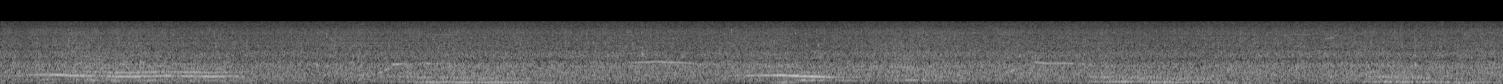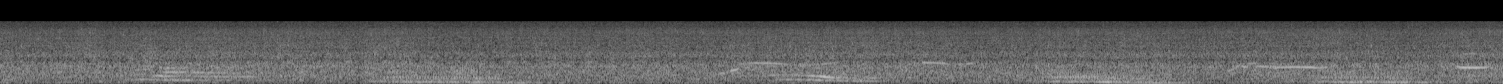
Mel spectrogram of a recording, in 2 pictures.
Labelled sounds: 6.3	7.0	humpback whale, 0.91 to 1.2 kHz
10.3	10.8	humpback whale, 0.94 to 1.1 kHz
22.4	22.9	humpback whale, 0.91 to 1.1 kHz
24.2	24.6	humpback whale, 0.91 to 1.1 kHz
27.6	28.3	humpback whale, 0.78 to 0.91 kHz
29.6	29.9	humpback whale, 0.78 to 0.88 kHz

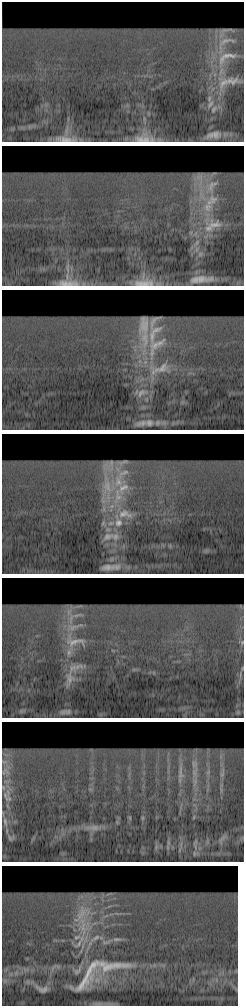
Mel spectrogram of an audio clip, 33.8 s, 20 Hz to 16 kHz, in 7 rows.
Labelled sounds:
0.6	1.0	humpback whale, 0.80 to 1.1 kHz
2.3	3.4	humpback whale, 0.80 to 4.4 kHz
3.9	4.8	humpback whale, 0.80 to 7.6 kHz
5.4	5.6	humpback whale, 0.93 to 1.1 kHz
6.8	7.5	humpback whale, 0.93 to 3.2 kHz
8.2	9.3	humpback whale, 0.80 to 6.4 kHz
11.1	14.5	humpback whale, 0.83 to 7.9 kHz
16.5	17.9	humpback whale, 0.83 to 7.8 kHz
18.5	19.0	humpback whale, 0.83 to 1.3 kHz
20.6	21.1	humpback whale, 0.80 to 7.6 kHz
21.8	22.5	humpback whale, 1.1 to 1.4 kHz
24.0	24.4	humpback whale, 0.80 to 4.3 kHz
25.3	26.3	humpback whale, 0.80 to 1.1 kHz
27.5	28.0	humpback whale, 3.4 to 3.8 kHz
28.6	31.7	humpback whale, 0.80 to 7.7 kHz
32.1	32.4	humpback whale, 3.5 to 3.8 kHz

